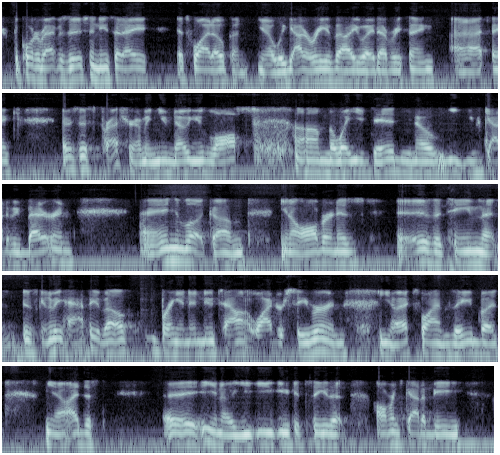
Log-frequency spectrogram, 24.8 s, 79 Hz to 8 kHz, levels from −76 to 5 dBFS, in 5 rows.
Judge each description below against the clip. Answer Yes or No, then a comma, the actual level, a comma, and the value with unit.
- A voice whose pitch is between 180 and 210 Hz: No, low, 110 Hz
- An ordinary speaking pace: No, fast, 215 wpm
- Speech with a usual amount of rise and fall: No, narrow, 2.0 semitones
